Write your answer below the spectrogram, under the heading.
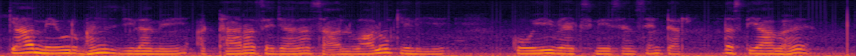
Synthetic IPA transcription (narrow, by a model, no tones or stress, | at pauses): kjaːmeːʊɾbʱə̃nd͡ʒd͡ʒɪlamẽɐʈʰːaːɾased͡ʒjaːd̪asaːlʋaːlõkelie | koːiʋɛːksɪneːʃənsẽɳʈəɾd̪ɐst̪ijaːbɦɛː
